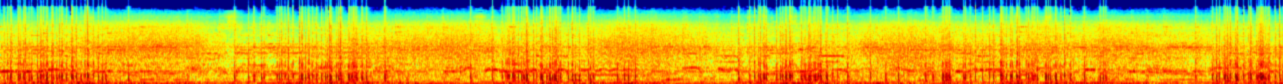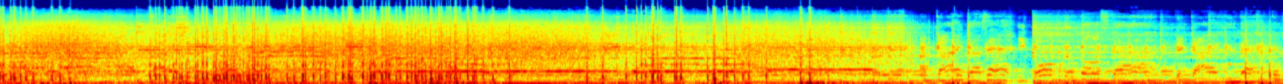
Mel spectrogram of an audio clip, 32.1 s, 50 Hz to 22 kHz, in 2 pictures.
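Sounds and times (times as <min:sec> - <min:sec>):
fireworks bursting and crackling: 0:00.0 - 0:28.8, 0:31.6 - 0:32.0
music playing: 0:00.0 - 0:32.0.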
